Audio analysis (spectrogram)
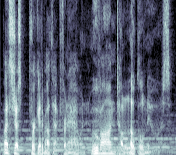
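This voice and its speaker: A man playing a wry post-apocalyptic radio host, reading scripted news in a folksy, measured, conversational way. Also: deep voice, vocal fry, over music. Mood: calm, newsy.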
